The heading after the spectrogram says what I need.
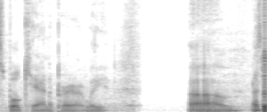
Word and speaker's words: Spokane: but it's actually pronounced Spokane apparently um that's not very phonetically friendly either because there is a e at the end there you would assume a hard a sound but no but H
